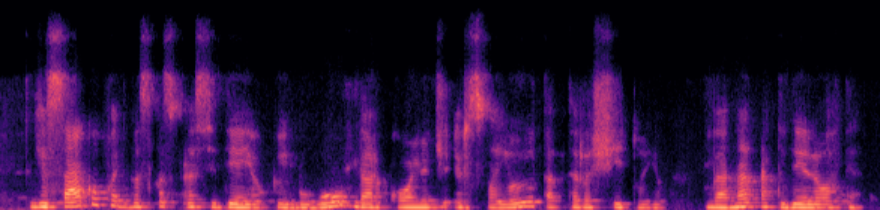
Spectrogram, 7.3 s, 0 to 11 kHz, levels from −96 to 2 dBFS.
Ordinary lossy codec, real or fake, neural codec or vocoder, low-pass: Opus, 24 kbps; fake; codec, 16 kHz, 2 kbps, X-Codec, HuBERT features, trained on balanced general audio; 7.2 kHz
